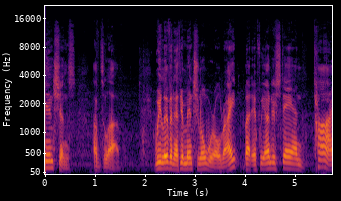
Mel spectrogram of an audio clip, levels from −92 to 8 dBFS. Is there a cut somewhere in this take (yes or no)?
yes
